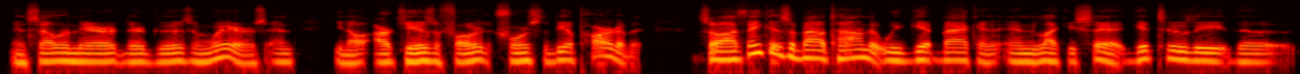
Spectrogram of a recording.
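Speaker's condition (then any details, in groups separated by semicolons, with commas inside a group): No condition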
